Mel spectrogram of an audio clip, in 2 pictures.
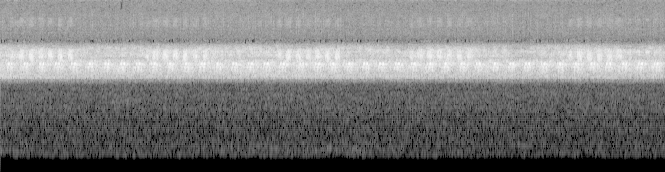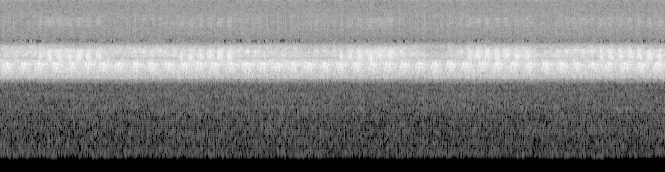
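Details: A summer night full of grass insects, recorded in August, their high, ringing chirps merging into one unbroken shimmering wall, pulsing rhythmically about once a second throughout twenty seconds.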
